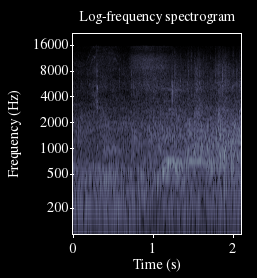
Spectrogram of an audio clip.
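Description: Congregation clapping: a fairly quiet spread of applause that grows slowly louder.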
